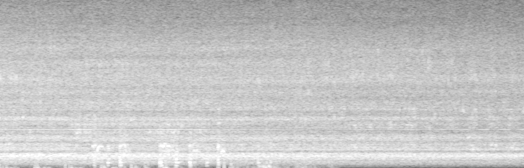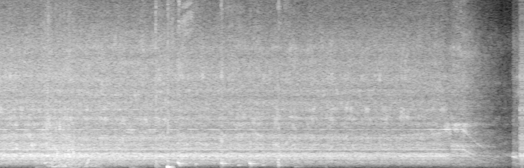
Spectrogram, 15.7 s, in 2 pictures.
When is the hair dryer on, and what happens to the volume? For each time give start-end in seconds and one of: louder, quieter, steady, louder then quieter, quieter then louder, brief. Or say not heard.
0.0-15.6 quieter.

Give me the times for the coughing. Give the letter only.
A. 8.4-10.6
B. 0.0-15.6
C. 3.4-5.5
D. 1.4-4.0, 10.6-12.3
D.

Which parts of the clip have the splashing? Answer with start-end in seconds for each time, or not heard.
8.4-10.6.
